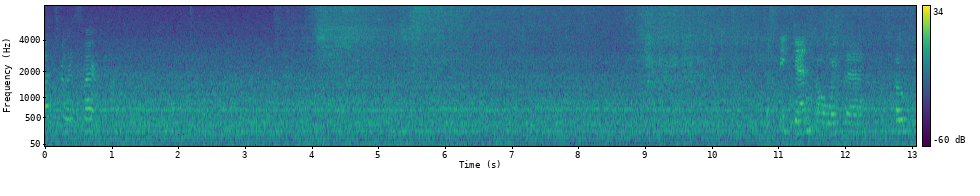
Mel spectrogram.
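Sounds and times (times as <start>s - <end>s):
tofu sizzling in hot oil: 3.8s - 13.0s.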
